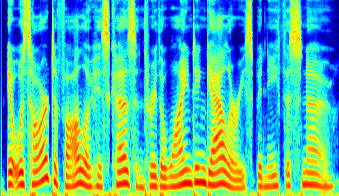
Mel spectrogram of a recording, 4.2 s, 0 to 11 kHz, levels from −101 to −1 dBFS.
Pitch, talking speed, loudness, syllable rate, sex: 190 Hz, 200 wpm, -16 LUFS, 5.0 syllables/s, female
